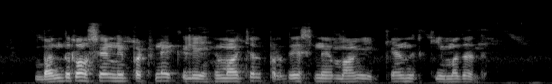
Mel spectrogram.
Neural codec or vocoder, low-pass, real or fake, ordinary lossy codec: vocoder, 22.05 kHz, 80 mel bands, Vocos; 7.2 kHz; fake; Opus, 64 kbps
